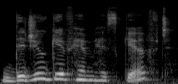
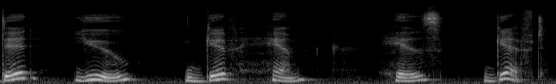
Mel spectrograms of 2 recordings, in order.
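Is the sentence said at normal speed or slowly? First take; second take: normal; slow. First: The sentence is said at normal speed. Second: The sentence is said slowly and carefully.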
